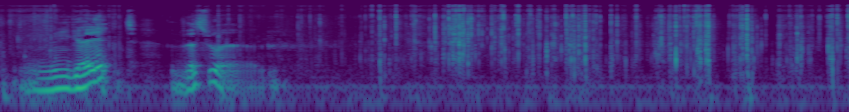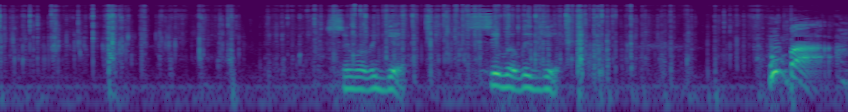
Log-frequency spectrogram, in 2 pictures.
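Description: A foil wrapper crinkles and tears as it is pulled open.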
